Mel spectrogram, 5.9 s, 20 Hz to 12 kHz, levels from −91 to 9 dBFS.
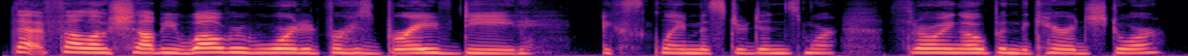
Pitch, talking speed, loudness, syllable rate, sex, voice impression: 230 Hz, 180 wpm, -18 LUFS, 5.8 syllables/s, female, feminine, adult-like, tensed, bright, clear, fluent, intellectual, elegant, lively, slightly sharp, light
